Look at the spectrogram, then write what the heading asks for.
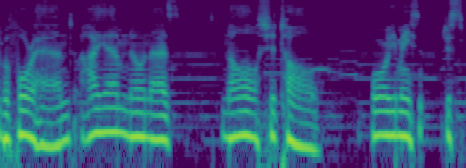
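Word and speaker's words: Nual: refer to me as Null. Is it with a N-A-U-L or is it N-U-A-L? N-U-A-L. Okay. It doesn't matter. It's supposed to be pronounced like null, like nullification.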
